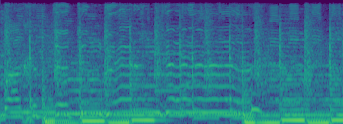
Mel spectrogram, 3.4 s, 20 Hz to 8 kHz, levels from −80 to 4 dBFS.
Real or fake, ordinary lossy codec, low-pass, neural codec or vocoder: real; none; 7.2 kHz; none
